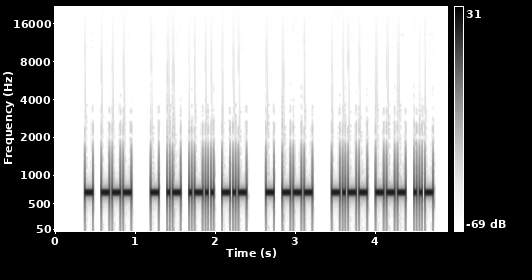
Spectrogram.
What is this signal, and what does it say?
Morse code, heard as a keyed tone, about 34 wpm, 700 Hz. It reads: TO TALK TO YOU
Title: Sets of 4 Words 35wpm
